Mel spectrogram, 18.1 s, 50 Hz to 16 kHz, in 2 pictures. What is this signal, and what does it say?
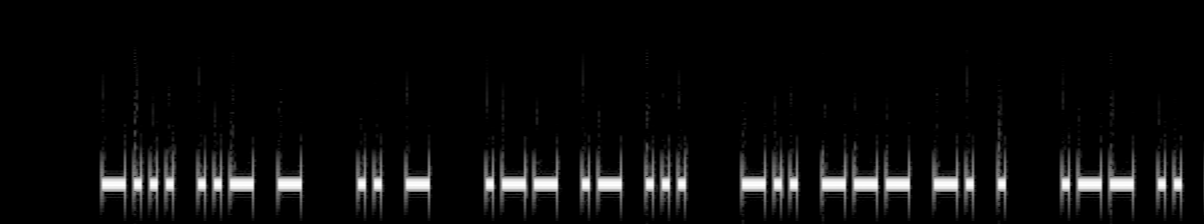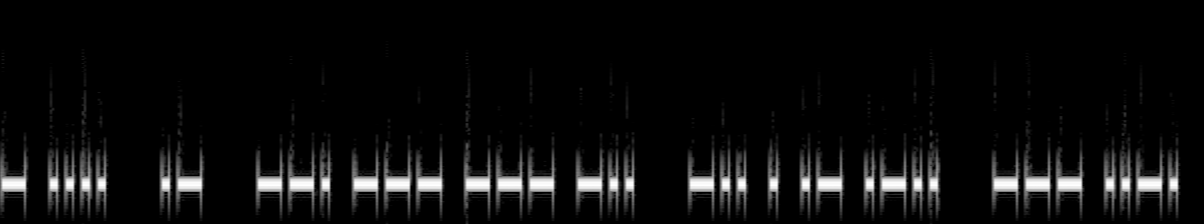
Morse code, heard as a keyed tone, about 20 wpm, 700 Hz. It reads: BUT IT WAS DONE WITH A GOOD DEAL OF
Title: Sentences from Top 1000 Words - Review Part 4 - 20wpm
